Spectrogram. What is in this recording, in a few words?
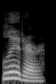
"litter", English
